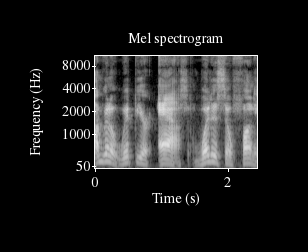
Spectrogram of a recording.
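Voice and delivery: imitated angry voice. Retelling how an angry dad pulled the car over: imitating an angry dad. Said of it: "My dad was fucking pissed".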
